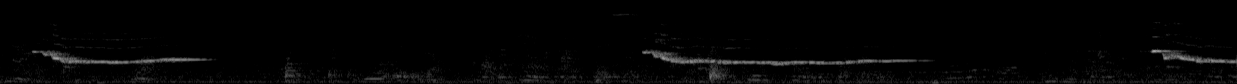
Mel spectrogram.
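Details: Six-week-old Cavalier King Charles Spaniel puppy being dewormed and having its toenails trimmed in a puppy pen: three drawn-out high whines, each dropping sharply then levelling off, about five seconds apart, with quiet shuffling between.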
